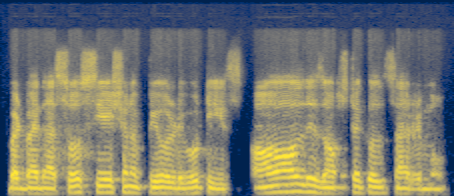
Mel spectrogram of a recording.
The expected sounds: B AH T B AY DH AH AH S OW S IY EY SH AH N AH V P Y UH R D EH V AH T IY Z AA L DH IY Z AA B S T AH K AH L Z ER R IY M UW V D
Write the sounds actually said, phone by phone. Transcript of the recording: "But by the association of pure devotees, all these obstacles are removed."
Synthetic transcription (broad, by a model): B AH T B AY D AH AH S OW S IY EY SH AH N AH V P Y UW R D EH V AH T IY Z AA L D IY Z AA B S T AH K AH L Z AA R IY M UW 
